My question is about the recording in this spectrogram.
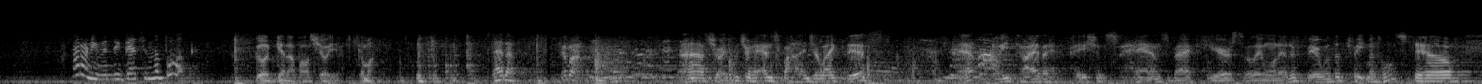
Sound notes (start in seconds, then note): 8.9 audience snickering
